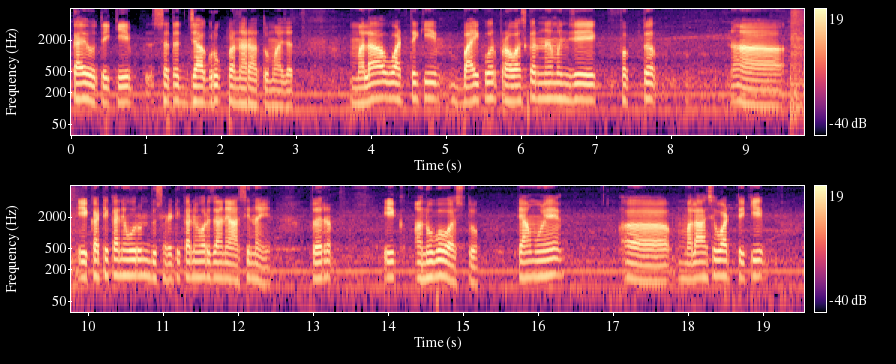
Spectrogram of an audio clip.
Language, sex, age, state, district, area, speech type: Marathi, male, 18-30, Maharashtra, Wardha, urban, spontaneous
